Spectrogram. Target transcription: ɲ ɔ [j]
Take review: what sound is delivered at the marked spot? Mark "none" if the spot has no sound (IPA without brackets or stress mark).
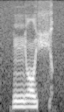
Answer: ç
